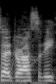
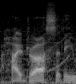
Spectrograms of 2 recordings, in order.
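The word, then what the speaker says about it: Hydrocity: First off, it's Hydro City. No, it's Hydro... If they wanted it pronounced Hydro City, they would have put a frickin' space there, alright?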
